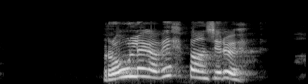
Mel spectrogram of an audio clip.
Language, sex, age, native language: Icelandic, female, 7, Icelandic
